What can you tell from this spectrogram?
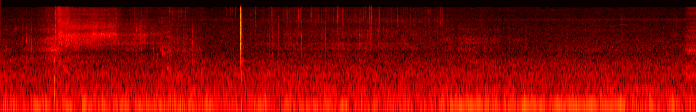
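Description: Low steady rumble with faint water sounds on a paddleboard, a short swish about a second in as a fishing rod is swung to cast, and one sharp click about three and a half seconds in.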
